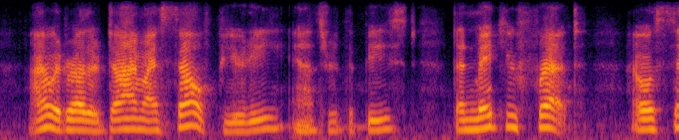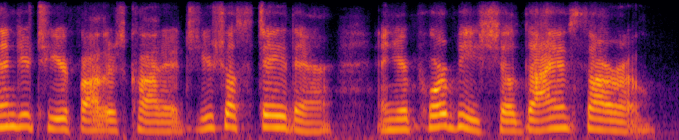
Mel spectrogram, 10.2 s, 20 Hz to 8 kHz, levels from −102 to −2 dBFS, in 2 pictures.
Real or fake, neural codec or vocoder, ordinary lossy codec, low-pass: fake; codec, 16 kHz, 8 kbps, FreqCodec, smaller model; Opus, 16 kbps; 7.2 kHz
